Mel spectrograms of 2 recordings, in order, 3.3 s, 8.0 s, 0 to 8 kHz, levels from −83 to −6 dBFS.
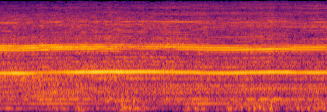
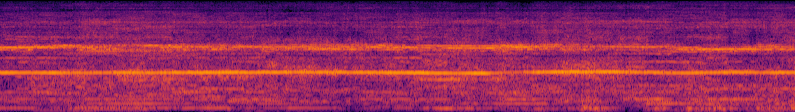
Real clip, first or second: first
